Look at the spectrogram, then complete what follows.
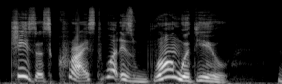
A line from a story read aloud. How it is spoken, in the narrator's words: Ben shouted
